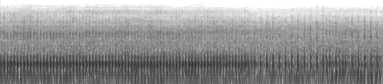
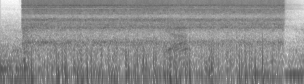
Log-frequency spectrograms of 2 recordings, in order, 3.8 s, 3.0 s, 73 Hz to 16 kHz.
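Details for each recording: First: Yamaha Force motorcycle on a road test after repair, held in third then second gear, reaching 90–100 km/h: engine pulls cleanly with no stumbling or popping. Normal running; the earlier misfire and lack of power were caused by a loose spark plug. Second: Yamaha Force motorcycle engine, valve leak test through the exhaust port: a steady hiss of air rushing out, then it stops; severe leak because carbon deposit keeps the valve from sealing.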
